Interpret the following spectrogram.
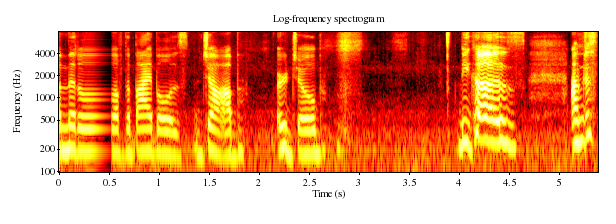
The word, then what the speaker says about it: Job: And in the middle where I opened it, it was the book of Job apparently, but I think that's how you pronounce it. but it's actually spelled J O B like job.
